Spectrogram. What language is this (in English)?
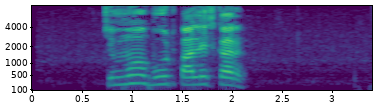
Sansi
